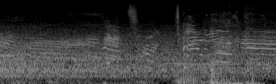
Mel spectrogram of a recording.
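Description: Wrestling arena crowd in WWE 2K25 cheering as Michelle McCool fires them up: a steady, dense roar with a few brief swells, continuous throughout.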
